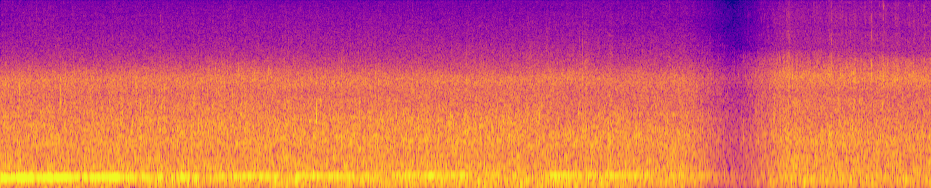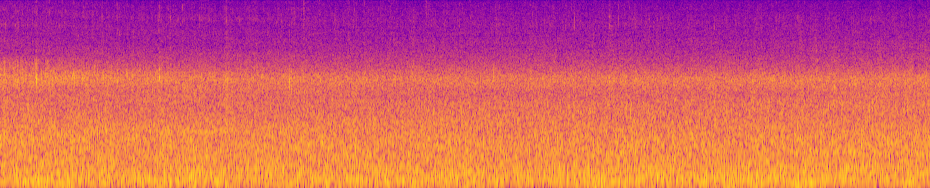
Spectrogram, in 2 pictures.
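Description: Steady rush of running water from a garden stream or waterfall. A low steady hum underlies it for the first seven seconds and fades out. The sound dips briefly about seven seconds in, then the water carries on unchanged.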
